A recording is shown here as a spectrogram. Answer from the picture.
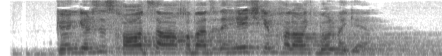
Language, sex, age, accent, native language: Uzbek, male, 18-24, Farg'ona, Uzbek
